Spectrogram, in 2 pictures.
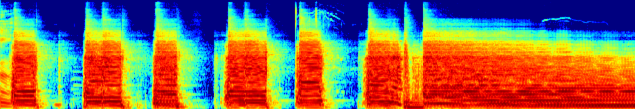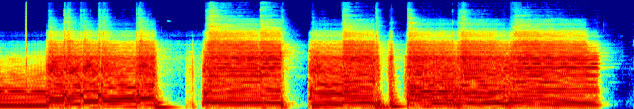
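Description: Electric guitar runs through a Lollygagger FX Canaglia distortion pedal for a cranked-amp crunch, loud choppy stabbed chords alternating with long ringing sustained chords, no talking over it.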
